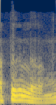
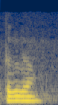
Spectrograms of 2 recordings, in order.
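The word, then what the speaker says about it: tư lượng (思量): Chữ tư lương này á, nó là vốn là tư lượng, nhưng mà mình thường đọc là tư lương, tư lượng.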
